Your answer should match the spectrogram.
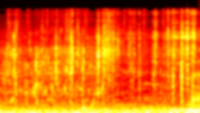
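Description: A small hooked fish splashing at the water surface as it is reeled up to the kayak and lifted out, heard as a run of quick, sharp splashes over a low rumble.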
